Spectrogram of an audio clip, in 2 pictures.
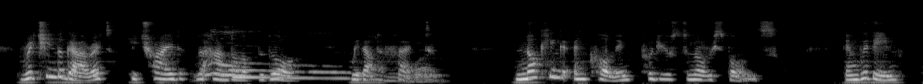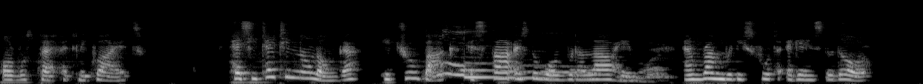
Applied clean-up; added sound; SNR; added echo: classical method Wiener filter.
